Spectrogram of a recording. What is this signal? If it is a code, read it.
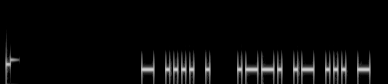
Morse code, heard as a keyed tone, about 30 wpm, 700 Hz. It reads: THE PAST
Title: Sets of 2 Words 30wpm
